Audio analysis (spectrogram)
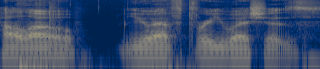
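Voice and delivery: slow, utterly bone-dry deadpan delivery. Picturing a really dry guy playing the genie: imitating a really dry guy. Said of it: "this really dry guy".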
